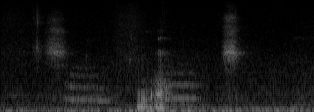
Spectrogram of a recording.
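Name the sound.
cat meowing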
